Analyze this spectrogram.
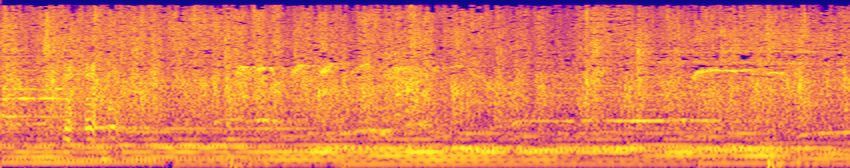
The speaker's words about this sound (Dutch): Zie je, laten we gaan staan. Laten we een geweldig applaus geven. Let's stand. Let's give him a great hand.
